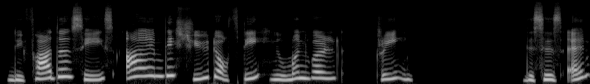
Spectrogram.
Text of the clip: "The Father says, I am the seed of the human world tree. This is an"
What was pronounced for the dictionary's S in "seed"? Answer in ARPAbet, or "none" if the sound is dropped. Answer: SH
